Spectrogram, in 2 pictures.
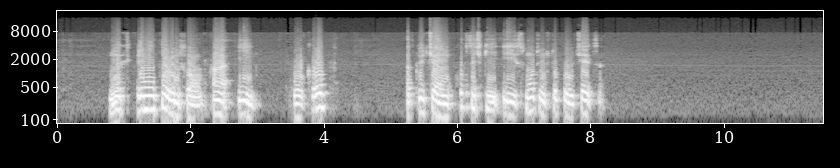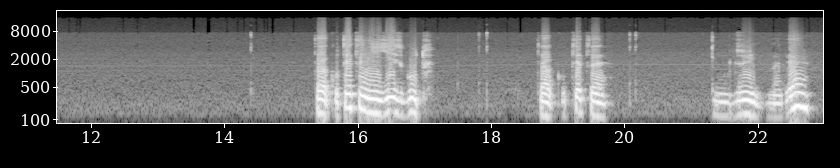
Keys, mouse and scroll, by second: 2.1 a, 2.3 i, 5.8 click, 7.1 click, 17.7 click, 20.0 click, 21.6 g.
